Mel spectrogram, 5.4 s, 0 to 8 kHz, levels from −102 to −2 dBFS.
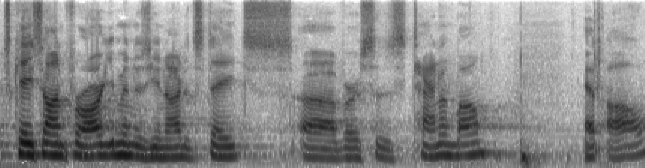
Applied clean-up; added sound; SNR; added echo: none; none; none; none.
